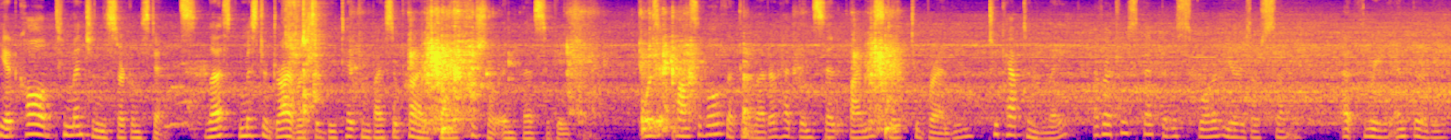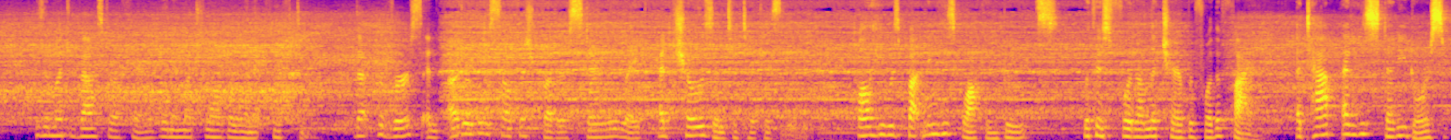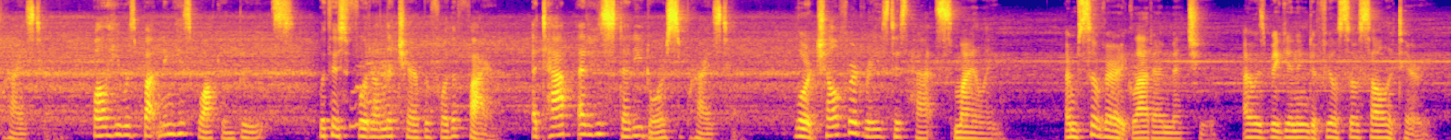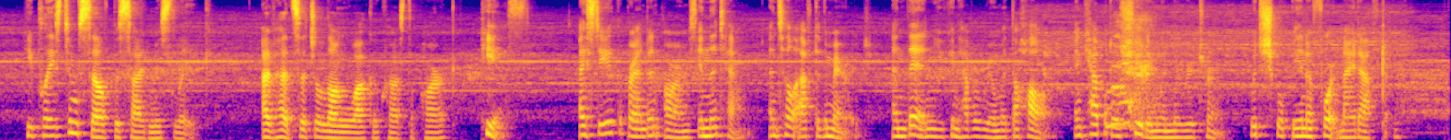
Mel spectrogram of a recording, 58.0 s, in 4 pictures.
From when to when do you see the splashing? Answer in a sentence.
The splashing can be heard from 2.8 to 9.1 s.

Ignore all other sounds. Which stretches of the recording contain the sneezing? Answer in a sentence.
The sneezing can be heard from 1.6 to 2.3 s, from 32.5 to 33.0 s and from 54.6 to 55.3 s.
